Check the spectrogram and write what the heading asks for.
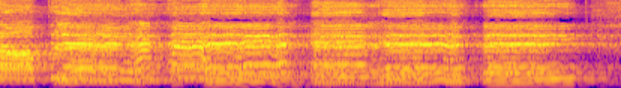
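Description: Female vocal ensemble singing a cappella in close harmony, several voices holding long notes that move together from chord to chord, the phrase trailing off near the end.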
